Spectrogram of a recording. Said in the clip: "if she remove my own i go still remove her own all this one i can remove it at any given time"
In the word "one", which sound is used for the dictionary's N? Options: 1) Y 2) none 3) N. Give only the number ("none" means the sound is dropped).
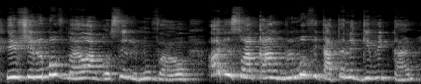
2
